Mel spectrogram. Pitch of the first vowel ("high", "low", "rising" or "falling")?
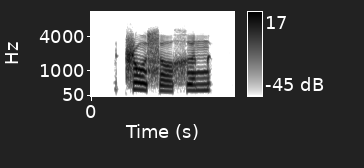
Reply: falling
